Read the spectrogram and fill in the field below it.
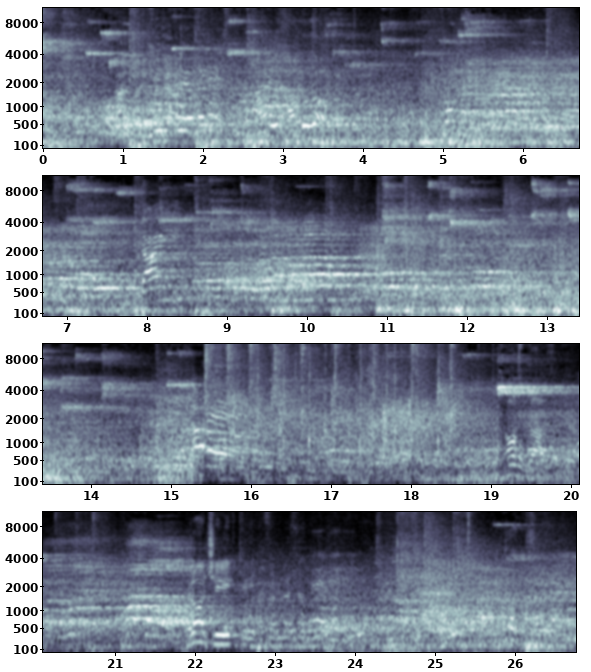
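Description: Several young players shout and call out to each other in a large echoing hall.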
